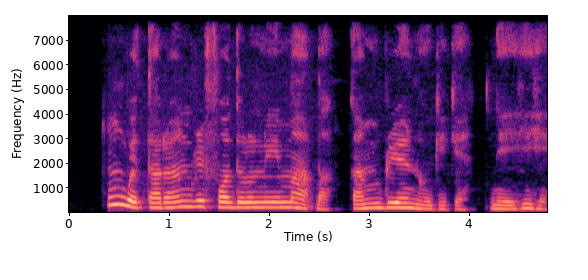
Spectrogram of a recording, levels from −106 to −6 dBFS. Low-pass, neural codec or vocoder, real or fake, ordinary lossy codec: none; none; real; none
